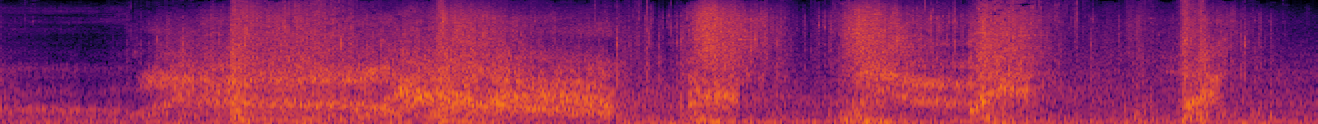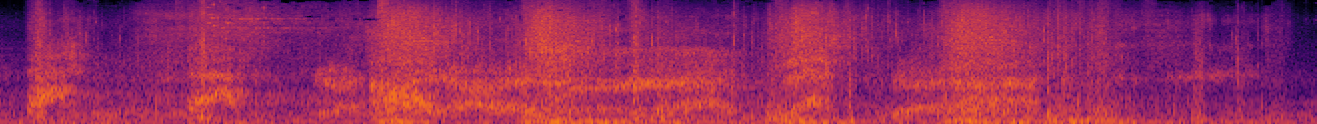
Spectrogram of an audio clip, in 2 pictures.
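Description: Metal weapons slash and strike hard in a fierce fight.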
